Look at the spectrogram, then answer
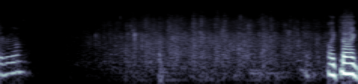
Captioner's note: audience applause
